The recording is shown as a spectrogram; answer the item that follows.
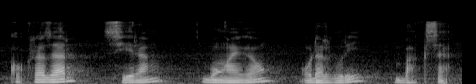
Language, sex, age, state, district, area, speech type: Bodo, male, 30-45, Assam, Kokrajhar, rural, spontaneous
